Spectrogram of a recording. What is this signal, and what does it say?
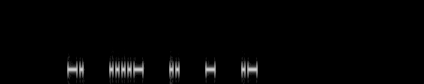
Morse code, heard as a keyed tone, about 40 wpm, spaced as for 23 wpm, 700 Hz. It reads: N4ITA
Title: USA Call Signs - 5 Characters - 3x Character Spacing - 40wpm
